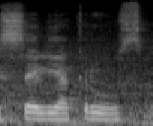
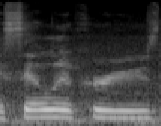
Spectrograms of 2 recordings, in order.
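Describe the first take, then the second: First: [name] said the Spanish way, ending on an s sound; proper Spanish pronunciation. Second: [name] in an accent that slips out; stray accent. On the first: Shown as a demonstration. Spanish speaker showing they know the name, [name] pronounced properly. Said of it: "I know how to say". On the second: Real, not acted. Reader keeps wanting to say the singer's name, in a stray accent. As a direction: let an odd accent take over [name]. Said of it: "like, again with the accent".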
